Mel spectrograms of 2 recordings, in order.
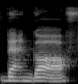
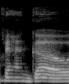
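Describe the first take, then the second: First: The name is said in a non-American way. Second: The name is said the American way.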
